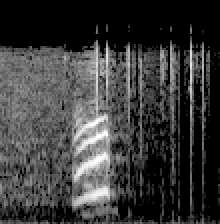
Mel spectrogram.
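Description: A short squeaky cry rising in pitch, the cartoon insect's voice, followed by a quick run of about seven sharp clicks.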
